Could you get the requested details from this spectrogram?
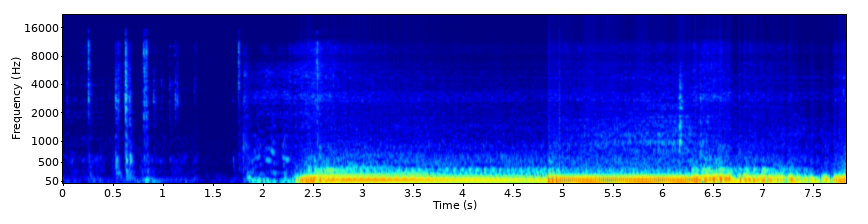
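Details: BMW E46 with a misfire, after cleaning and refitting the throttle body: it cranks, catches and settles to a low, slightly lumpy idle with a blip. The cleaning didn't fix it, and a new throttle body is suspected, not confirmed. Rough idle.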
